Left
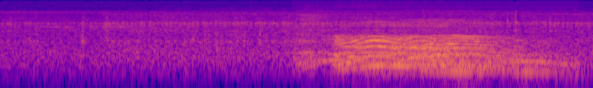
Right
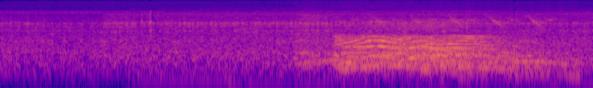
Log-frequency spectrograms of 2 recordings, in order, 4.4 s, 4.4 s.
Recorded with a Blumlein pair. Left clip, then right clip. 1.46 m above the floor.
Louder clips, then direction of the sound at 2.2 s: Left 5 dB; 15° left.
